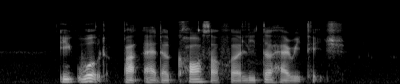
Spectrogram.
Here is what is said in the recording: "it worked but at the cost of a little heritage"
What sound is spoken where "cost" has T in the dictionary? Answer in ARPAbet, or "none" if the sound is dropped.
none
